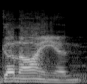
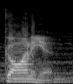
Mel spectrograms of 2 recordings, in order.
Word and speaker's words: Ghanaian: I looked up the pronunciation and it's spelled Ghanaian, but it's pronounced Ghanaian. Ghanaian.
